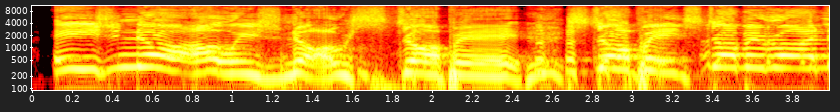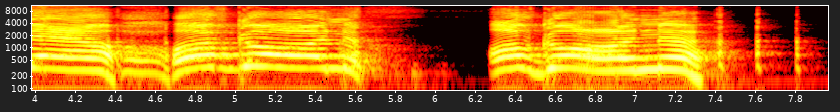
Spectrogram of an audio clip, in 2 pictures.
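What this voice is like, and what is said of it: Screaming Dagenham darts commentator impression. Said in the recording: “he was from Dagenham... do an impression of my drummer doing an impression of of this darts guy... Mardle screamed”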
